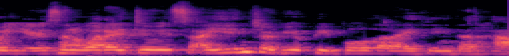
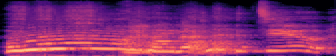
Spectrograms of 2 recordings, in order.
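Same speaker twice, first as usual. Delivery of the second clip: mock panic; 10 semitones higher, 8 dB louder than usual. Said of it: "I was like".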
